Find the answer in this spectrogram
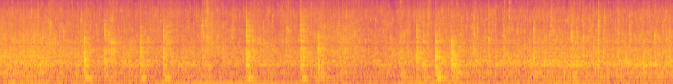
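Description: Chicken in a green chilli sauce bubbling and sizzling in a pan, a steady hiss with many scattered pops and clicks. Now and then a louder knock from a wooden spatula stirring the pieces.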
